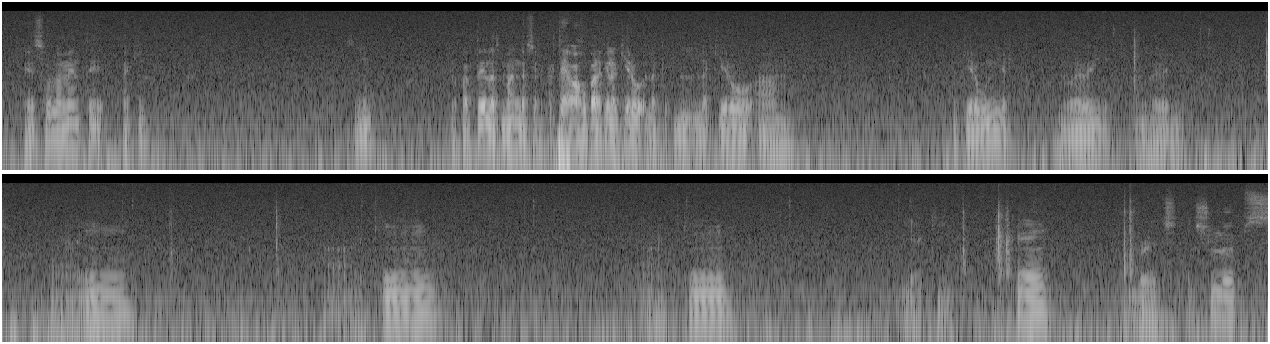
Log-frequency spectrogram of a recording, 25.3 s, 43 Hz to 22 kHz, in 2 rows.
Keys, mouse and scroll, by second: 1.8 click, 1.9-4.8 middle drag, 4.8 click, 5.1-7.2 middle drag, 7.9 middle click, 9.2-10.4 right drag, 10.9 right click, 11.9 shift+right click, 13.8 shift+right click, 14.4 shift+middle click, 16.2 shift+right click, 17.8 shift+right click, 19.4 shift+right click, 20.4 shift+right click, 21.6 shift+right click, 22.6 shift+space, 23.8 Return, 24.6-25.3 drag.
